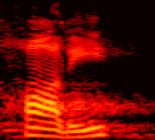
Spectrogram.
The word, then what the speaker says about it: haughty: for the longest time i say like as hottie like don't be a hottie but that's that's not what that says don't be haughty pronunciation matters but anyways don't be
